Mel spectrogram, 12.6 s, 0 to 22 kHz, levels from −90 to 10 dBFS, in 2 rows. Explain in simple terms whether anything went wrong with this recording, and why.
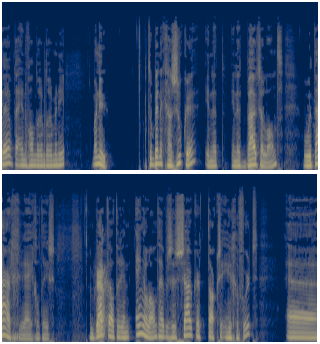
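At 0.85 s, right after "op de een of", there is a CD skip. The laser jumped to another turn of the disc. You hear a very brief silence, then a jump.

Damaged data in a compressed stream shows up twice: at 1.22 to 1.24 s, and at 11.13 to 11.15 s after "hebben ze suikertax". Corrupted bytes made the decoder lose its place, causing short glitches.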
